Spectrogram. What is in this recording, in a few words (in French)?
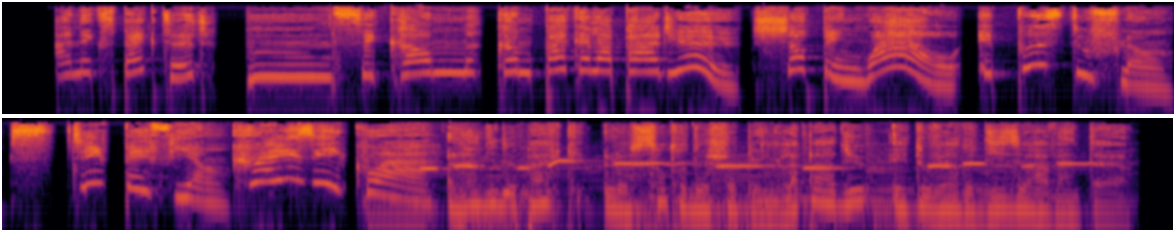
Français accent Anglais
